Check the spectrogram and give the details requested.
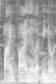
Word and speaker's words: Fifine: out that fine fine microphone and i know it's spelled fee fine on the box but it's actually pronounced fine fine they let me know in an email so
